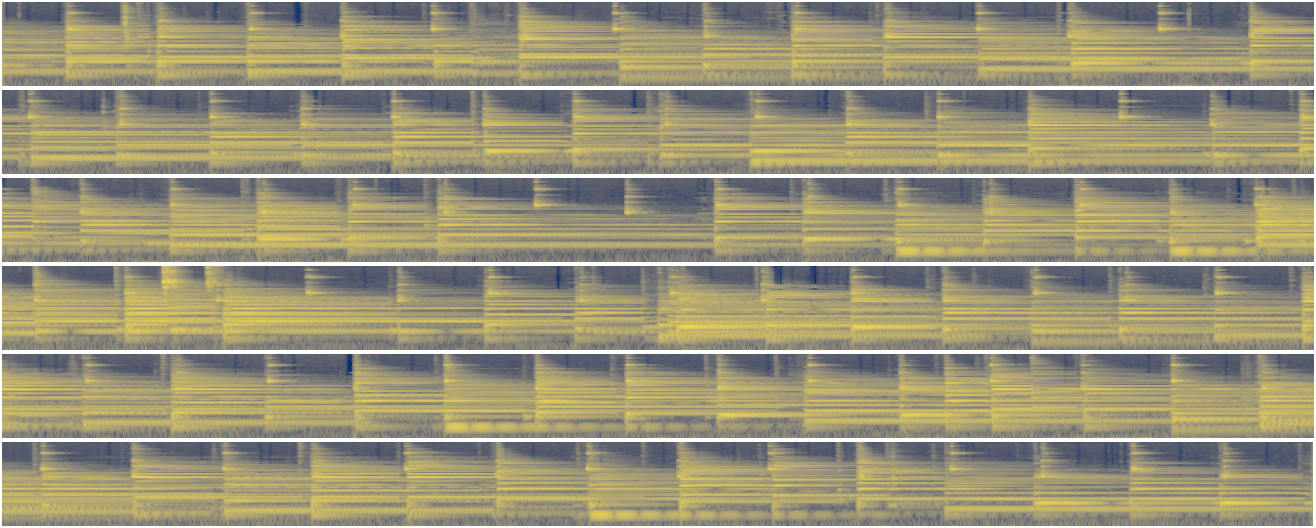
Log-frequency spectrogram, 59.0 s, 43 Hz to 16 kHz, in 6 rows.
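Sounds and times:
fingerstyle classical guitar: 0.0s - 59.0s.

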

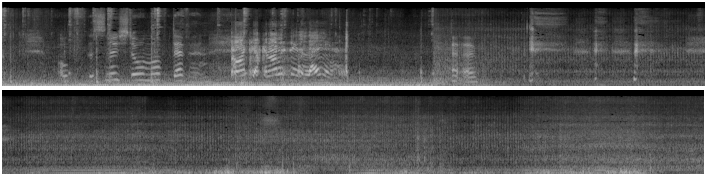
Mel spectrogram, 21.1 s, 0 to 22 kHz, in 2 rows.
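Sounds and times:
engine running at low revs: 0.0s - 21.0s.

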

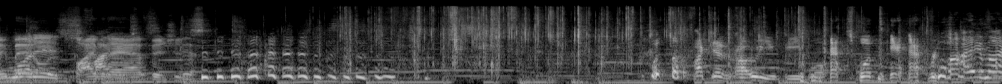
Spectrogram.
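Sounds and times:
background music: 0.0s - 10.0s
foil wrapper crinkling: 3.0s - 9.7s.

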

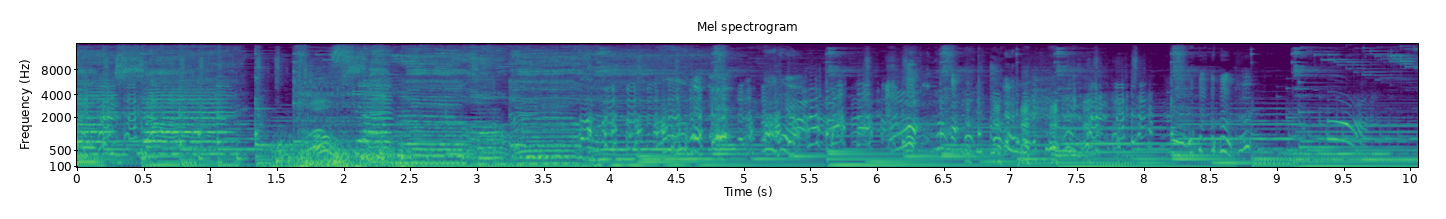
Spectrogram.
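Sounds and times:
cheerful children's music: 0.0s - 10.0s
children and baby giggling: 3.8s - 9.7s.

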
